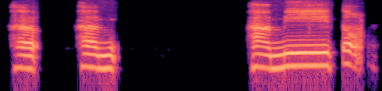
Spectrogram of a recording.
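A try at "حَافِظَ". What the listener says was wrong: Ini ada titiknya jadi zo. Ini bukan mim tapi fa.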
